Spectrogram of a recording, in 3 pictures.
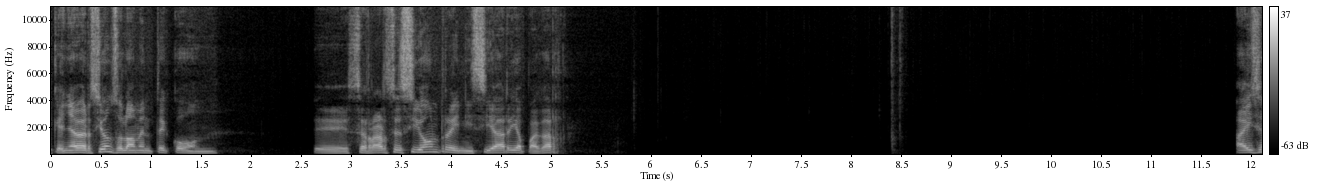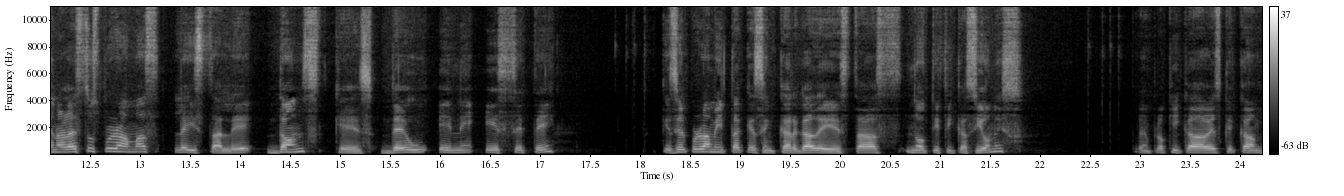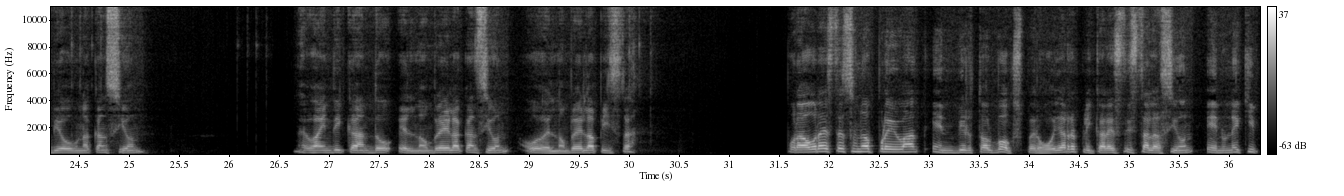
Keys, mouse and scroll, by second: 0.7-1.5 scroll down 1, 1.5-4.2 scroll down 1, 4.2-5.3 scroll down 1, 5.3-6.4 scroll down 1, 6.4 Down, 6.4 Up, 8.4 Return, 17.7 click, 19.0 click, 22.4 click, 24.4 click, 24.6 click, 24.8 click, 26.0 click, 26.4 click, 29.9 click, 30.8 click.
